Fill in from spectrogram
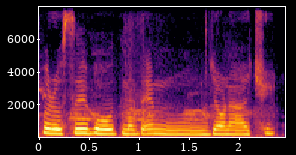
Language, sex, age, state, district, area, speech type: Odia, female, 18-30, Odisha, Kendrapara, urban, spontaneous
